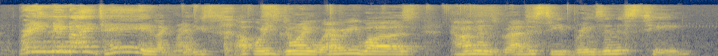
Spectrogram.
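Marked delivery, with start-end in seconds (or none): 0.2-1.5 shrill, very high, drawn-out scream. Retelling how a man in the door frame screamed for Randy, retelling a scream. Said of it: "he's screaming".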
